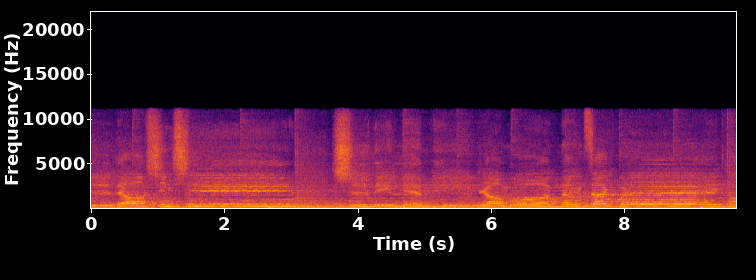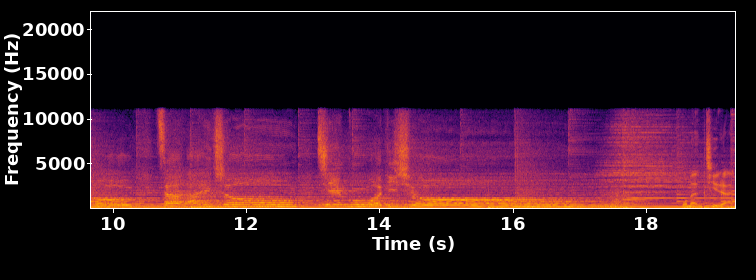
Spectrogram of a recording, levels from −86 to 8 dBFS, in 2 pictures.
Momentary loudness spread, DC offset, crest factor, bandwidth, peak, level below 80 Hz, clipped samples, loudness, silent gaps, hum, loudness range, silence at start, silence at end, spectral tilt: 4 LU; under 0.1%; 12 dB; 11.5 kHz; 0 dBFS; -22 dBFS; under 0.1%; -13 LUFS; none; none; 1 LU; 0 s; 0 s; -5 dB/octave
